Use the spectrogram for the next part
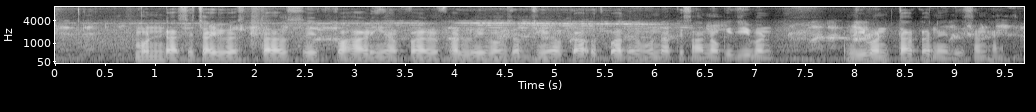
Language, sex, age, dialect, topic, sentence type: Hindi, male, 18-24, Awadhi Bundeli, agriculture, statement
